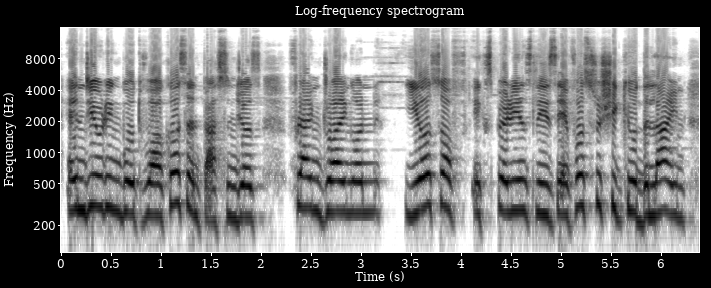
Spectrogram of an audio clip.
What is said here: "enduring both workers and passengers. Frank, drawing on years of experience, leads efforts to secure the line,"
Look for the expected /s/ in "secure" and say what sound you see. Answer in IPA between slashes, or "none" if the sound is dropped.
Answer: /ʃ/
